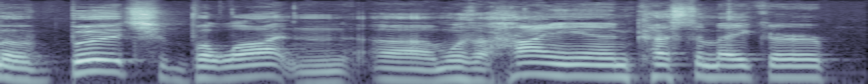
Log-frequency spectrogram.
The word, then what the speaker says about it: Vallotton: And this is the Vallotton, and I think I'm pronouncing that right, Sub-Hilt.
